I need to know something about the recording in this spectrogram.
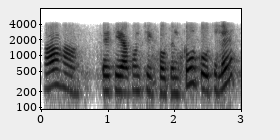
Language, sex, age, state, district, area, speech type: Odia, female, 45-60, Odisha, Koraput, urban, conversation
